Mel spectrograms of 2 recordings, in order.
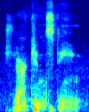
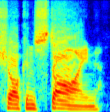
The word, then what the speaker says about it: Sharkenstein: And yeah, Sharkenstein, not Sharkenstein. It's pronounced Sharkenstein.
